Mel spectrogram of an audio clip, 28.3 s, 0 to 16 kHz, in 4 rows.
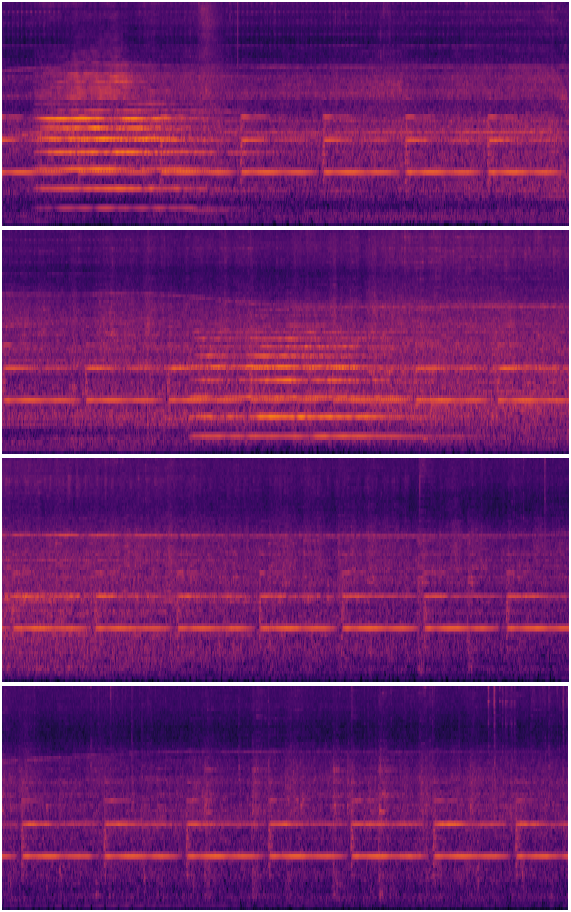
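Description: GM GT22CW-2 diesel-electric locomotive sounding its horn twice, a two-second blast near the start and a longer one about ten seconds in, while the train's wheels clatter over a level crossing. A level-crossing warning bell rings in steady pulses throughout.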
